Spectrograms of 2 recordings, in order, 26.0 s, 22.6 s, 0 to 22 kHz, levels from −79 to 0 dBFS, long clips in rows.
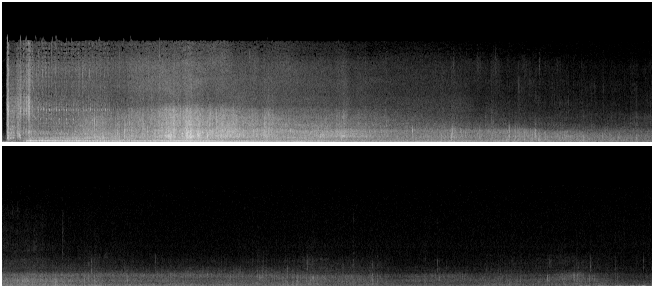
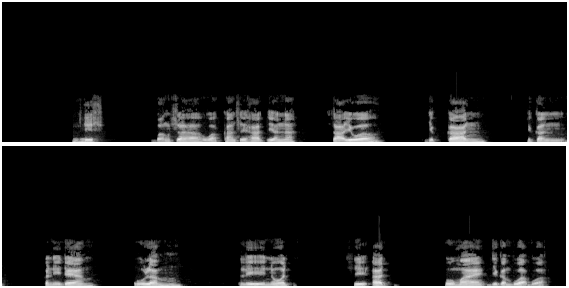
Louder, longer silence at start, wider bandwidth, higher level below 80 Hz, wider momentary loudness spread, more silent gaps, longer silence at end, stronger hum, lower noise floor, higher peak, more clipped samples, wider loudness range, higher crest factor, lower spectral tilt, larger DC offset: second, -20 LUFS vs -17 LUFS; second, 0 s vs 1.4 s; first, 16 kHz vs 7.4 kHz; first, -36 dBFS vs -62 dBFS; first, 27 LU vs 16 LU; neither; second, 0.15 s vs 0.45 s; neither; second, -49 dBFS vs -88 dBFS; about the same, 0 dBFS vs 0 dBFS; neither; first, 25 LU vs 4 LU; first, 24 dB vs 18 dB; second, -3.5 dB/octave vs -6.5 dB/octave; neither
